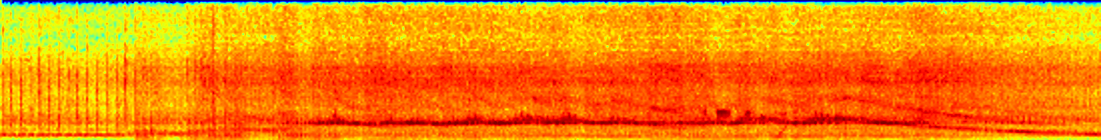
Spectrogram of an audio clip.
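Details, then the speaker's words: Scooter after a snapped drive belt was replaced: engine revs up and falls back to idle with a faint, unexplained knock from the rear variator area; belt doesn't move when throttled; owner suspects the fault also broke the belt. "В общем ремень заменил но какой-то стук непонятный такой идёт вот в задней части"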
